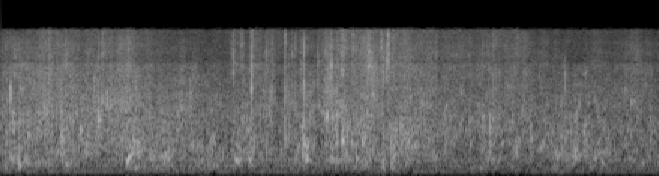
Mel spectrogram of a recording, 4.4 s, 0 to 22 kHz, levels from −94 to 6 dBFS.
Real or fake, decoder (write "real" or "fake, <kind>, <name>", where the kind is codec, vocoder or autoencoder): fake, autoencoder, DAC-VAE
